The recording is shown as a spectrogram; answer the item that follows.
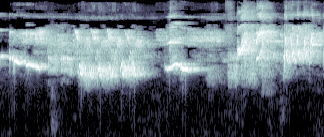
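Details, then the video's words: Energetic oriental magpie-robin 'gacor' song with 'isian' fill-in phrases: a clear rising whistle opens into scratchy, buzzy chattering, then a short gap and bursts of high rasping notes. "kacer gacor isian mewah"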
